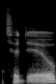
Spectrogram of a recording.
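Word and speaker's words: Teux Deux: that started it it's an app called to-do but they spell it teux and then Deux the reason I've loved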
